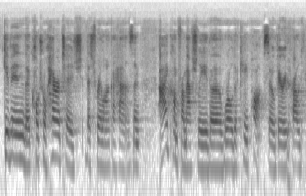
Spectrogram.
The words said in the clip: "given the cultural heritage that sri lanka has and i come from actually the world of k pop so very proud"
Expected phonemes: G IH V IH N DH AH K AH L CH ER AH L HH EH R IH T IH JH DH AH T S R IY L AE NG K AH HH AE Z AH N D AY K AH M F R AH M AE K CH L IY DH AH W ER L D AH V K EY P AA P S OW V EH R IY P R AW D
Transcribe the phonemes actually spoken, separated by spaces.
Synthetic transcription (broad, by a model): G IH V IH N DH AH K AH L CH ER L HH EH R IH T IH JH DH AH T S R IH L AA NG K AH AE Z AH N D AY K AH M F R AH M AE K CH L IY DH AH W ER L D AH V K EY P AA P S OW V EH R IY P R AW D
